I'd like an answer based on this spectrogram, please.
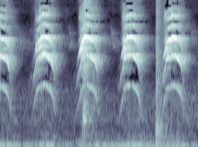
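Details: Steady run of five loud, arched meows, almost one per second, from a cat at a home where calico mother Samsaek carried a kitten inside; a brief tap sounds between the last two.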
